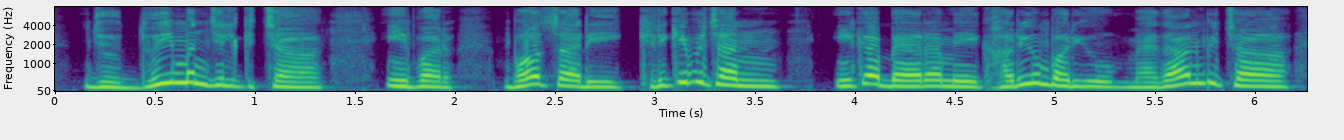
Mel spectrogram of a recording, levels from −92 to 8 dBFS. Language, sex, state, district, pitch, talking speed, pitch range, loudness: Kumaoni, male, Uttarakhand, Tehri Garhwal, 200 Hz, 170 wpm, 185-230 Hz, -12 LUFS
